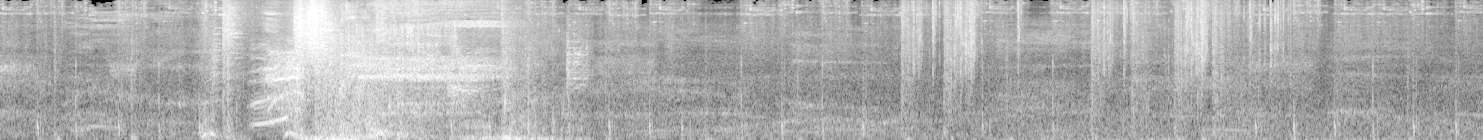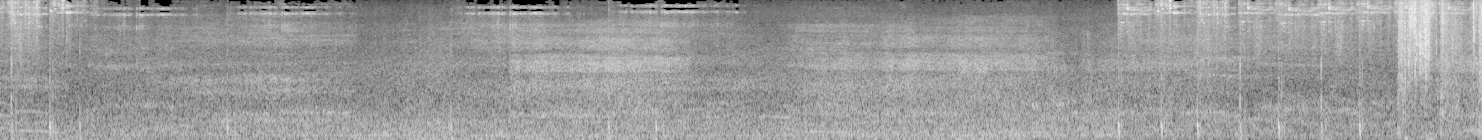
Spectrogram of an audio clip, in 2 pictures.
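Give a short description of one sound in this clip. Armoured footsteps clink and scrape on stone.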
